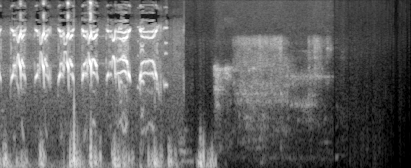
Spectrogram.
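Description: A bird calling in quick repeated high chirps, about four a second, for roughly two seconds. The sound then fades and cuts off to dead silence at an edit.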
